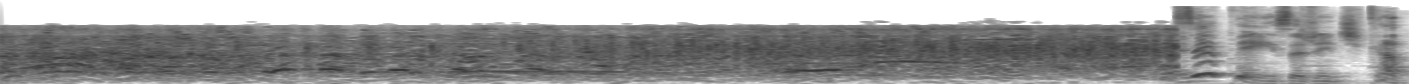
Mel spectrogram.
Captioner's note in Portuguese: plateia aplaude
